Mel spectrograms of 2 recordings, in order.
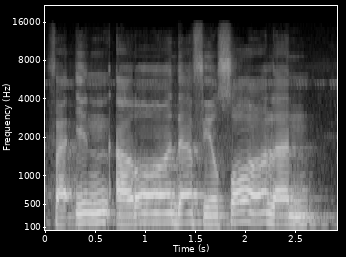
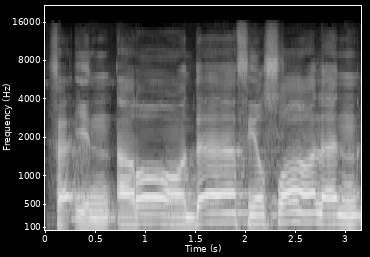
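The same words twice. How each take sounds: First: The vowel in arada is cut short. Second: The vowel in arada is held long. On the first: The speaker calls it wrong. "biasanya suka dibaca" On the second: The speaker calls it right. "Arada harusnya seperti itu"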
